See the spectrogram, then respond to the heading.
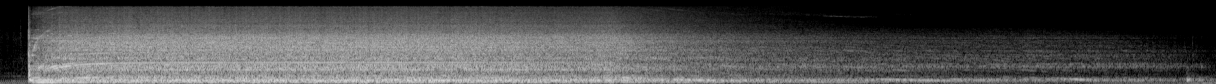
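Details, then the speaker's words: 1990-era Hoover S3850 Galaxy vacuum cleaner (base model), powering up after switch checks on a previously dead unit: snaps on to a loud steady roar with a high whistle, winds down at switch-off; motor runs but gives an electrical burning smell, motor or suppressor suspected. "Okay, well, the good news is, as you could hear, the machine powers up."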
